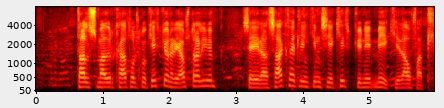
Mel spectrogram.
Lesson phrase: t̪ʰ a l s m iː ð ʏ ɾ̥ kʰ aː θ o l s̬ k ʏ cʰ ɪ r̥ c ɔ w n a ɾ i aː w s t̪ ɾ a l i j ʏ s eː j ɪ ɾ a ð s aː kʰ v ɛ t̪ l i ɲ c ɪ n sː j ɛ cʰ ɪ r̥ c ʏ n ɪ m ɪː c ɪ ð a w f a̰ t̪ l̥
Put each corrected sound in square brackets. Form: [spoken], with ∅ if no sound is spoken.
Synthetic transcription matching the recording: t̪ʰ a l s m [aː] ð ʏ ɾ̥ kʰ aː θ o l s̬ k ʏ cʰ ɪ r̥ c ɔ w n a ɾ i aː w s t̪ ɾ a l i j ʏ s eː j ɪ ɾ a ð s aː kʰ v ɛ t̪ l i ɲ c ɪ n [s] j ɛ cʰ ɪ r̥ c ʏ n ɪ m ɪː c ɪ ð a w f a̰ t̪ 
